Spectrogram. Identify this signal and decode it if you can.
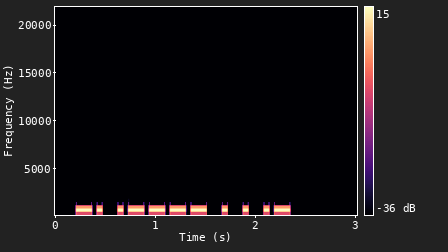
Morse code, heard as a keyed tone, about 20 wpm, 700 Hz. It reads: N1EEA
